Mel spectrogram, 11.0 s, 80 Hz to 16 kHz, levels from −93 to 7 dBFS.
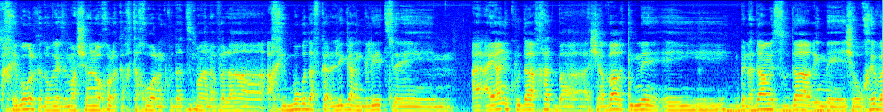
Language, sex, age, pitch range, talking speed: Hebrew, male, 20-39, 140-170 Hz, 140 wpm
